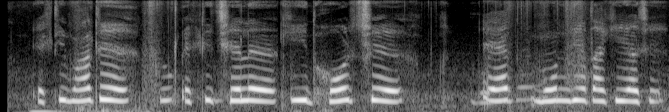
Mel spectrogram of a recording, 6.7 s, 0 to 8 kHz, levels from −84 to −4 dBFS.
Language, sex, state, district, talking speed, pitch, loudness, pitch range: Bengali, male, West Bengal, Jhargram, 105 wpm, 310 Hz, -18 LUFS, 295-320 Hz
